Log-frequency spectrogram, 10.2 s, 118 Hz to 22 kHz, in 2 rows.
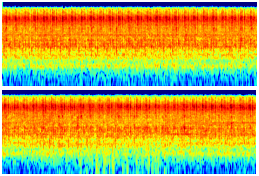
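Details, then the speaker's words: Chevy 6.5L diesel warming at idle: loose, fairly quick tick about four per second over the clatter, appearing only once warm and worse after revving; owner suspects a valve or rocker arm needing adjustment, unconfirmed. "I mean, that just sounds like a valve to me, but I'm not too sure. Just by it doing it when it warms up, that kind of leads me to make it be a valve."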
